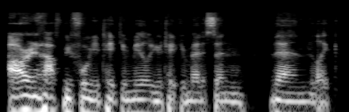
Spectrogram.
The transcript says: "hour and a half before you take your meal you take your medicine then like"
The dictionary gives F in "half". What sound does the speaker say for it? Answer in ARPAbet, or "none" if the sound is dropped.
F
